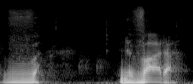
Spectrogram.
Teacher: Fíjate, tiene la V, que sería semiclave, V. Es como una F, pero activando las cuerdas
